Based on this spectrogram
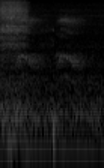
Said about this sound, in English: And the crows out there are saying the same thing.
